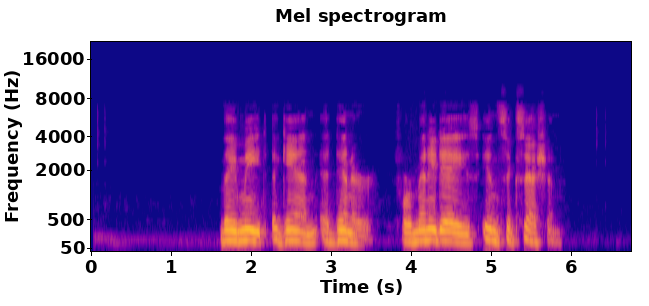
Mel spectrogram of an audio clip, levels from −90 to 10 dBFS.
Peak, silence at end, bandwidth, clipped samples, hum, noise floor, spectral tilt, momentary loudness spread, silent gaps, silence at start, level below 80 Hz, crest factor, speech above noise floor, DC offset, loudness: -4 dBFS; 0.9 s; 6.8 kHz; under 0.1%; none; -74 dBFS; -8 dB/octave; 11 LU; none; 1.65 s; -60 dBFS; 16 dB; 58 dB; under 0.1%; -17 LUFS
